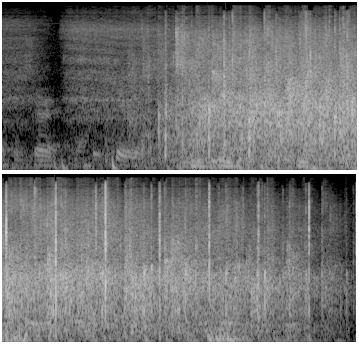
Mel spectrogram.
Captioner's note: applause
